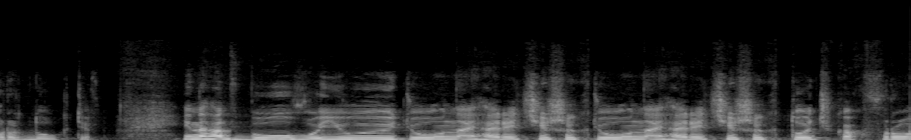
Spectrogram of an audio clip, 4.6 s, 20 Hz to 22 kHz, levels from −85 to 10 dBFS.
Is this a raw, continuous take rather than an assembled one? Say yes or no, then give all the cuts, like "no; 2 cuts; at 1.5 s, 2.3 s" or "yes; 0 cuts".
no; 2 cuts; at 1.2 s, 3.0 s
